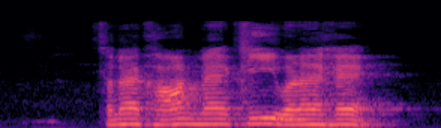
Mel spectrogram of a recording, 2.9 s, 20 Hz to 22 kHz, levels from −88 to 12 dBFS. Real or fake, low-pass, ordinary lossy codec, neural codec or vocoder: fake; 10.8 kHz; AAC, 32 kbps; codec, 44.1 kHz, 7.8 kbps, Pupu-Codec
